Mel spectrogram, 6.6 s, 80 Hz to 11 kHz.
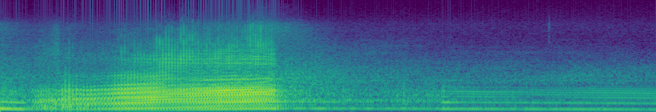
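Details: VW GTI 2.0T with Stage 2 Unitronic tune, Neuspeed cold air intake and 42 Draft Designs full turbo-back exhaust: uneven, lumpy exhaust note through a blip and back to idle with a stumbling beat; misfire from failed ignition coils on cylinders 2 and 4.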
